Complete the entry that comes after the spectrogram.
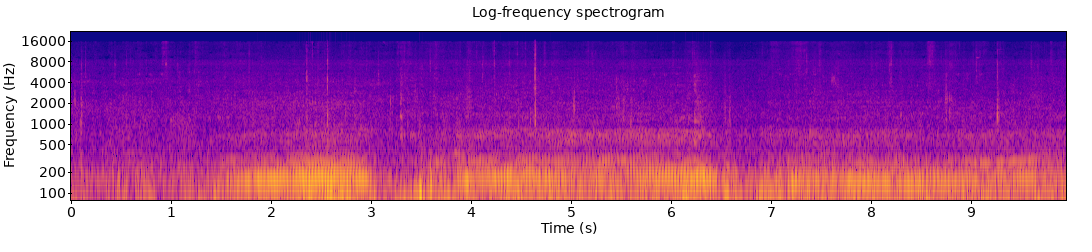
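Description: A motor vehicle engine running with a steady low hum that swells about two seconds in and carries on. Light clicks of steps on the paving sound over it.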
